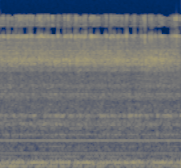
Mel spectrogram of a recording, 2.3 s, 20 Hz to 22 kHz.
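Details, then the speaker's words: BMW M5/M6/X5M S63TU/S63R, newly replaced auxiliary water pump running during a second coolant bleed cycle before engine start: an even, low, steady hum with no grinding or bearing rumble. The old pump was loud from shot bearings. "See how quiet it is now? Before it was all loud, as the bearings inside were shot."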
